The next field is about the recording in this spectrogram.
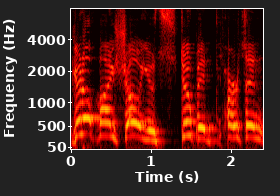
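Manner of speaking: hysterical, high-pitched scream. Retelling how a radio host screamed at callers: imitating someone screaming. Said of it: "screaming like he was having a hysterectomy".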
